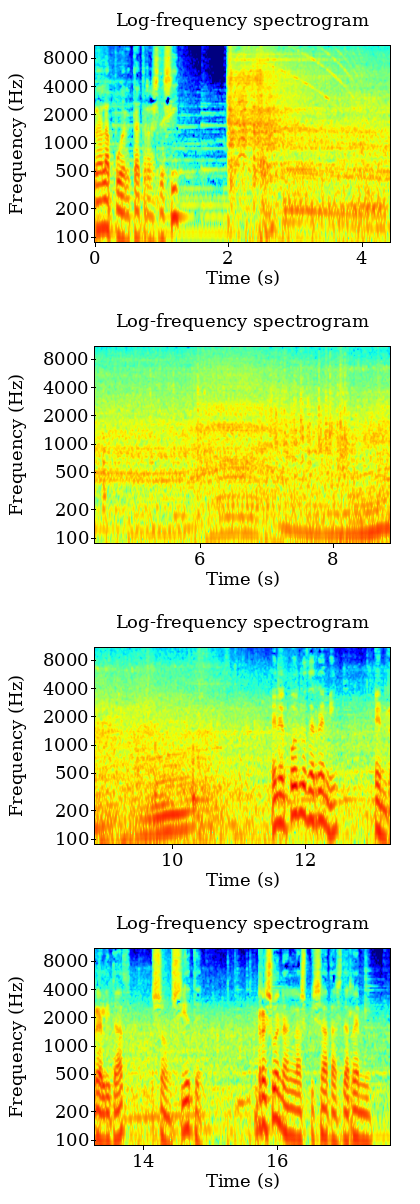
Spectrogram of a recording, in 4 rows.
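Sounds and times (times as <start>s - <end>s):
speech: 0.0s - 1.4s, 11.5s - 15.0s, 15.6s - 17.6s
car engine starting and idling outside the front door of a house: 2.0s - 15.5s.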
